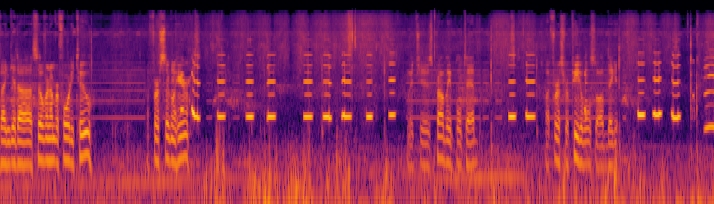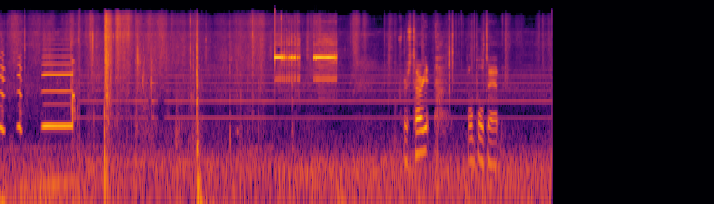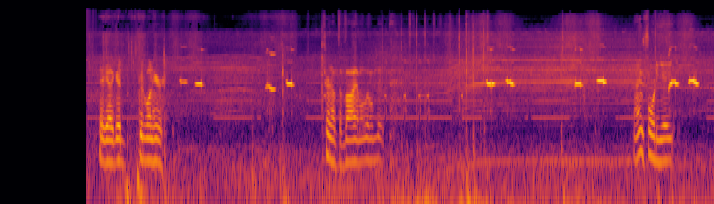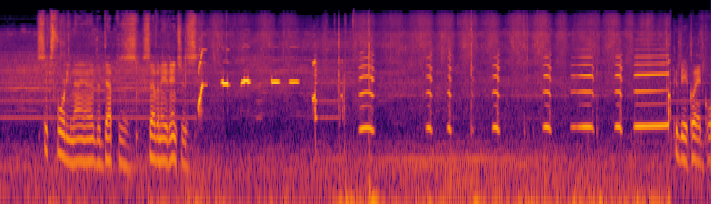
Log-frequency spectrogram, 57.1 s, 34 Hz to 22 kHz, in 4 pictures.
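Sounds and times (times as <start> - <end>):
metal detector beeps: 0.1 - 24.5, 30.6 - 32.7, 33.8 - 38.9, 40.0 - 42.6, 43.7 - 50.4, 51.4 - 52.0, 53.7 - 56.9.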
